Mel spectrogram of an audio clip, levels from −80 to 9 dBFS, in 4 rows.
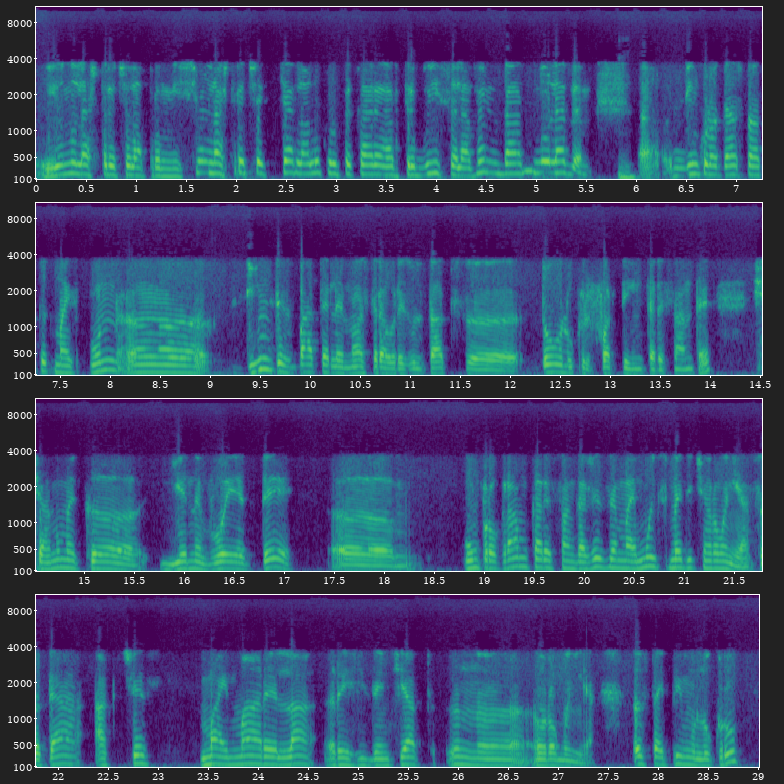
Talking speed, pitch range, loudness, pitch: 135 wpm, 125-165 Hz, -18 LUFS, 145 Hz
